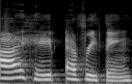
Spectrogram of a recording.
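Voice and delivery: very high, shrill, loud, cheerful exclaiming voice. Voicing a tiny devil exclaiming to the group: most cheerful voice. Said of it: "In her most cheerful voice, the devil exclaimed".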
